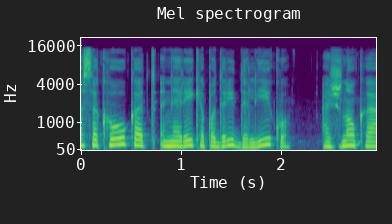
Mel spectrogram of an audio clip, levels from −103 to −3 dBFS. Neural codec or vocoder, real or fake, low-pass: none; real; 14.4 kHz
